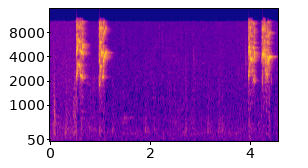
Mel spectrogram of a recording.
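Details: Rosy-faced lovebird giving sharp, shrill chirps in two pairs, each pair quickly doubled, with a quiet pause of about three seconds between the pairs.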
